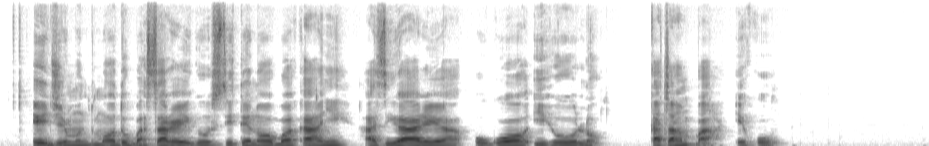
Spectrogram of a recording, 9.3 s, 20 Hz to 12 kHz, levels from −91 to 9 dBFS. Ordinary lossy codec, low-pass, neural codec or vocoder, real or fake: none; none; none; real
